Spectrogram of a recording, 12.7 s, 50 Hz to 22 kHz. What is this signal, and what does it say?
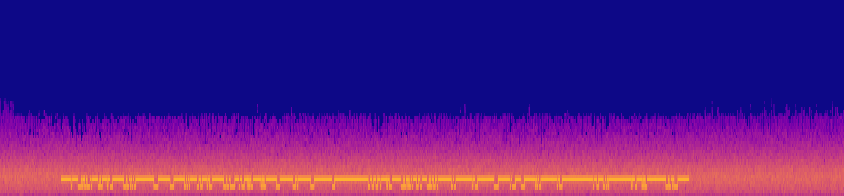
RTTY (75 baud, 850 Hz shift), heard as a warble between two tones, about 1700 Hz centre, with radio static. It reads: LA STORIA TASSONOMICA DI PLATEOSAURUS E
